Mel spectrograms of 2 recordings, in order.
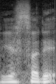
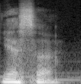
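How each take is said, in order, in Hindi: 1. यह बहुत उत्सुक लगता है और संयमित नहीं है। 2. यह शांत और आत्मविश्वास से भरा लगता है, चेहरे पर मुस्कान के साथ। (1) "ऐसे नहीं yes sir yes sir, it will not look good" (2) "तो आपने देखा मेरे स्माइल भी थी, कॉन्फिडेंस भी था।"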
